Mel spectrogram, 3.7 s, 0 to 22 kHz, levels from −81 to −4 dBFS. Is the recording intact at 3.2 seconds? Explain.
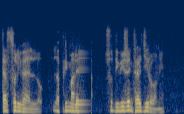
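Yes, the audio is intact at 3.2 seconds, with no fault at that moment.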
